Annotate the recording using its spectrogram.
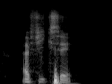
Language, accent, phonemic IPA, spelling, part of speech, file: French, France, /a.fik.se/, affixer, verb, LL-Q150 (fra)-affixer.wav
- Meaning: to affix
